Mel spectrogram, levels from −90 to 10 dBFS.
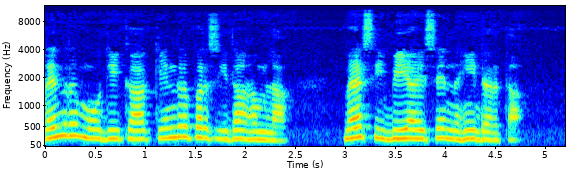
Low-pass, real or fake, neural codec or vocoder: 10.8 kHz; real; none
